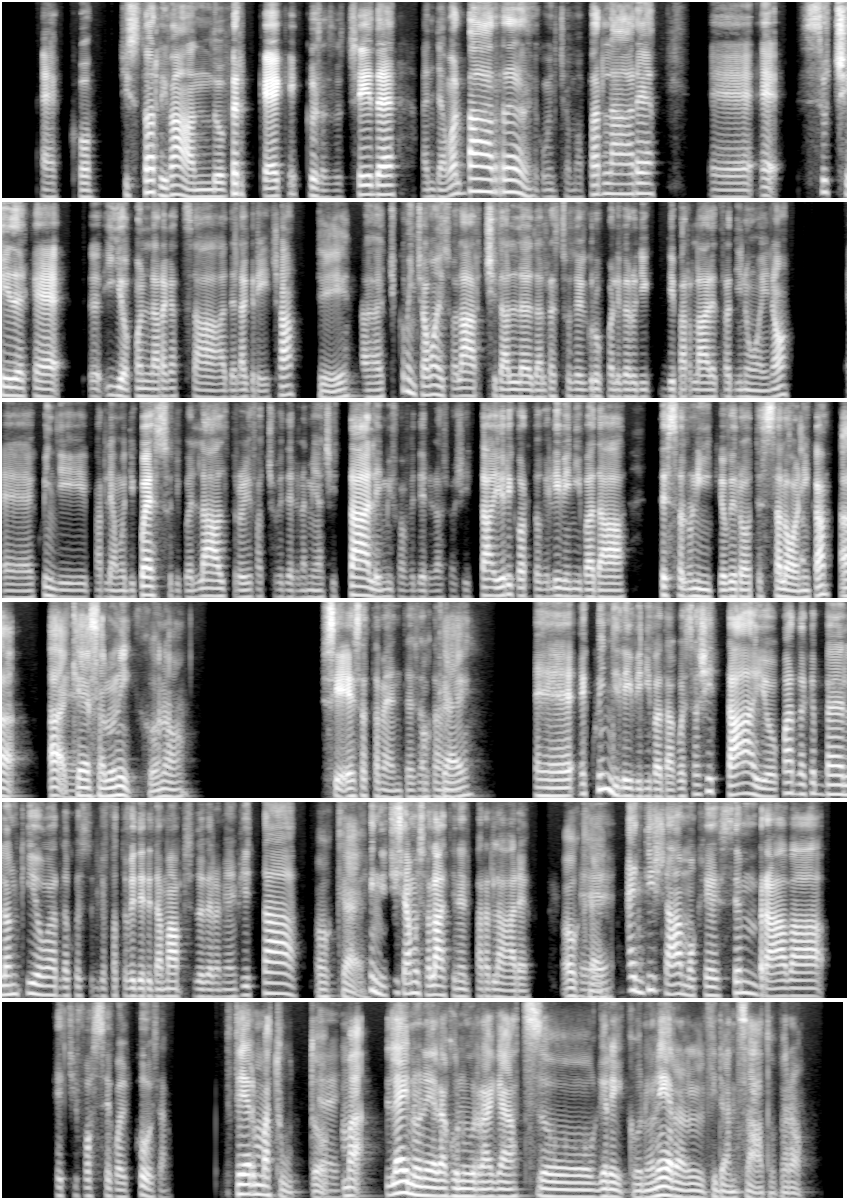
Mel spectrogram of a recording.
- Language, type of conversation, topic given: Italian, podcast, Hai mai incontrato qualcuno in viaggio che ti ha segnato?
- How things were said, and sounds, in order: unintelligible speech; tapping; "Okay" said as "kay"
